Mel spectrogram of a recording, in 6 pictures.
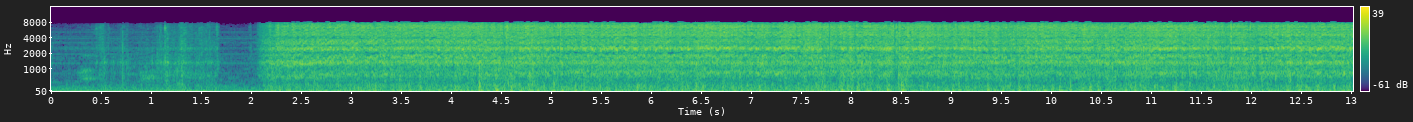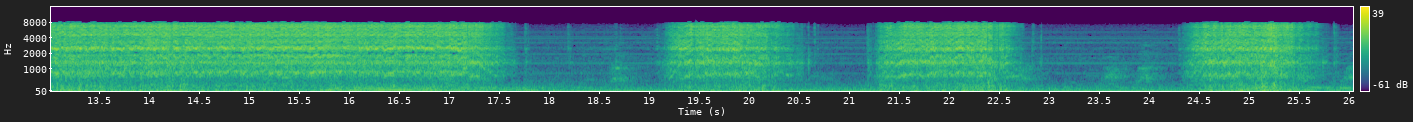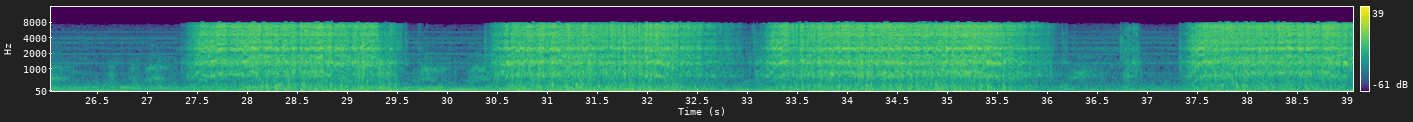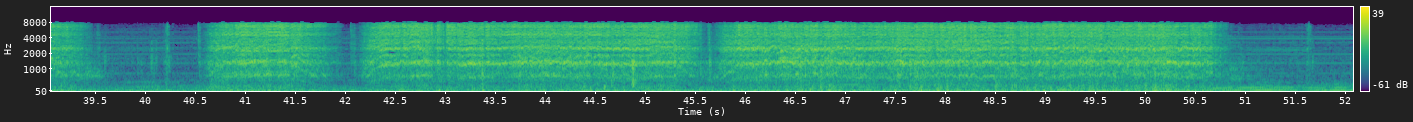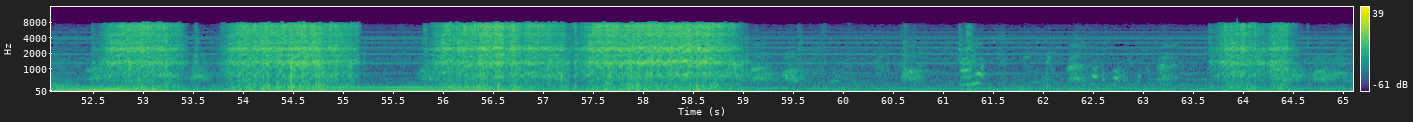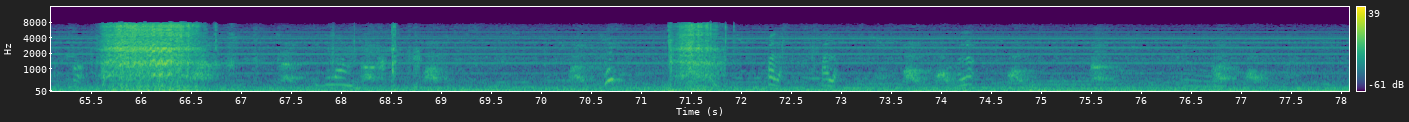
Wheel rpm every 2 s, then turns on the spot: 20, 110, 220, 230, 220, 210, 210, 220, 210, 40, 80, 90, 70, 40, 110, 130, 100, 160, 50, 90, 90, 140, 130, 150, 160, 50, 60, 60, 90, 40, 0, 10, 40, 20, 0, 10, 0, 0, 0.
38-40 50-52 58-60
